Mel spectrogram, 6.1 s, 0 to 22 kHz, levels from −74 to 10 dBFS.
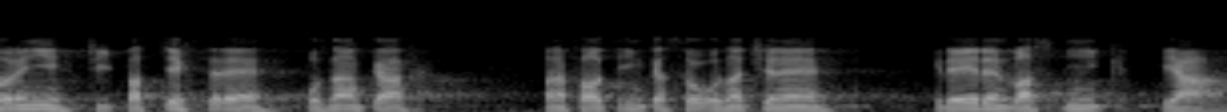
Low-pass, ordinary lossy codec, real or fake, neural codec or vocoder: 5.4 kHz; Opus, 16 kbps; real; none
